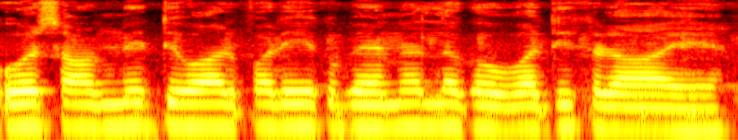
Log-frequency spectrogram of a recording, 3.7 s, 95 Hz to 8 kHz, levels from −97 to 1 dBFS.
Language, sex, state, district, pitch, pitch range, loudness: Hindi, male, Uttar Pradesh, Shamli, 150 Hz, 140-150 Hz, -16 LUFS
